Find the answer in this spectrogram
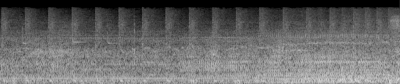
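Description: Yamaha Fazer 250's single-cylinder engine running under way, its note climbing gradually as the motorcycle accelerates, with wind noise on the helmet-camera microphone.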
